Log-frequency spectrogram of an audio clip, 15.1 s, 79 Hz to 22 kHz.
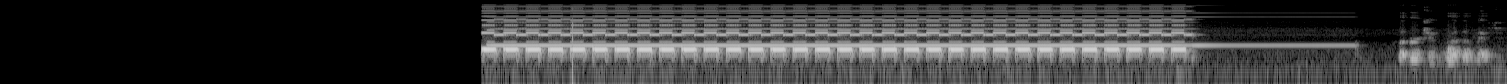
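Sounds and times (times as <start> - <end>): steady warning alarm tone: 4.8 - 13.6
warbling alarm: 4.8 - 13.6.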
